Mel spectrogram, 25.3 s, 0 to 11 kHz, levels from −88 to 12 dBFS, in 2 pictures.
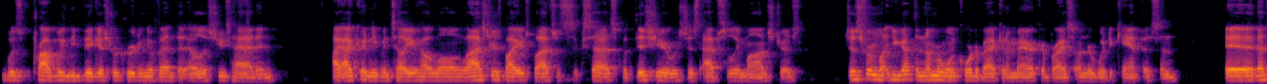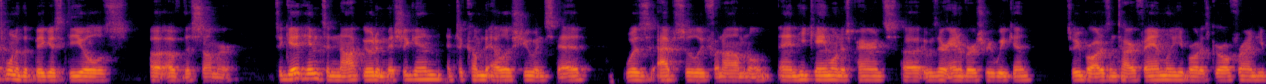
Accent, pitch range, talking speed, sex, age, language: American, 105-115 Hz, 230 wpm, male, 20-39, English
